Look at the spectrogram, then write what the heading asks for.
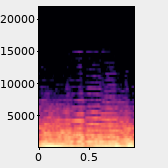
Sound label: Strings; Sonic Foundry (Sony Creative Software) - Orchestral VOL-2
